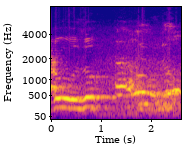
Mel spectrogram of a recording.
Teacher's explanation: நாக்கினுடைய நுனி நுனி அதை லேசா கடிச்ச மாதிரி சொன்னா என்ன செஞ்சிரும் அந்த தால் வந்துரும்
